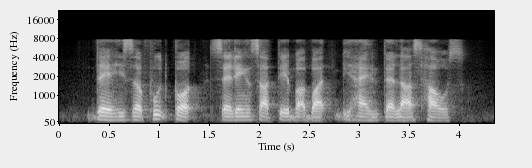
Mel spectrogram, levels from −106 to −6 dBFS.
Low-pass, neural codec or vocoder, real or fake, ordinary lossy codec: none; codec, 16 kHz, 1 kbps, FunCodec, trained on LibriTTS, 50 frames a second; fake; none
